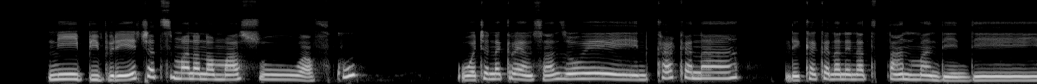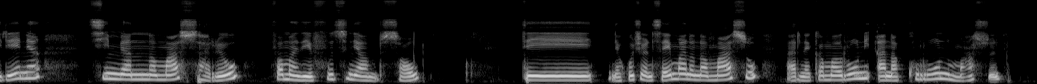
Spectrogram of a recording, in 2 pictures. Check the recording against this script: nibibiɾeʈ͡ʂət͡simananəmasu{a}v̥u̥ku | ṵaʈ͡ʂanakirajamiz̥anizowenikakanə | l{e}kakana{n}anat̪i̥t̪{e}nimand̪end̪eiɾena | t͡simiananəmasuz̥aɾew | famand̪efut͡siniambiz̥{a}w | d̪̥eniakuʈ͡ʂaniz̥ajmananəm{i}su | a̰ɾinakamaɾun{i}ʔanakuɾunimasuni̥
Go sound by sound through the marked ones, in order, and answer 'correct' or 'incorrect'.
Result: correct, correct, correct, incorrect: a, correct, incorrect: a, correct

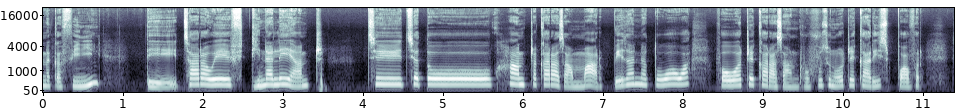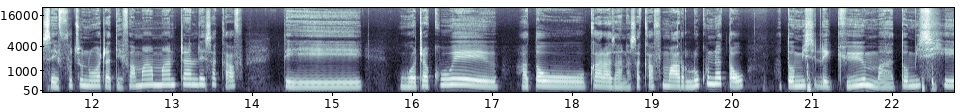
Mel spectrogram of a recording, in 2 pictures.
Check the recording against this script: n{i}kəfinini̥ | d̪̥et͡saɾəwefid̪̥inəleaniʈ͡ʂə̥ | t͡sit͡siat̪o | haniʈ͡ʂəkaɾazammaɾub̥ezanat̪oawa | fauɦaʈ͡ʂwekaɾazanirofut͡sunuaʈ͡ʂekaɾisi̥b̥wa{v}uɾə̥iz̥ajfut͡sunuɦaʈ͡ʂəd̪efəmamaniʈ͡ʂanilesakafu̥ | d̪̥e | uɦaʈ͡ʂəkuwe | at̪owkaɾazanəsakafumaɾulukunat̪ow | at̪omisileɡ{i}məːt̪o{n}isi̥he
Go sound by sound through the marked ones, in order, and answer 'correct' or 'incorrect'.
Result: incorrect: a, correct, incorrect: y, incorrect: m

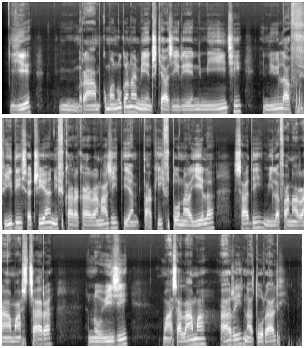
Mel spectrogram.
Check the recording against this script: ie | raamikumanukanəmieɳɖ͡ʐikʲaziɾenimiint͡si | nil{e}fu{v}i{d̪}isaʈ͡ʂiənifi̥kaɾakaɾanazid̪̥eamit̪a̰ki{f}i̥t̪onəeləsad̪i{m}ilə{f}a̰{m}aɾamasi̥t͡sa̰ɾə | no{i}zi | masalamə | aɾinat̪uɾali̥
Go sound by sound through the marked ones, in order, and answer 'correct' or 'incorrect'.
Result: incorrect: a, correct, correct, correct, correct, correct, incorrect: n, correct

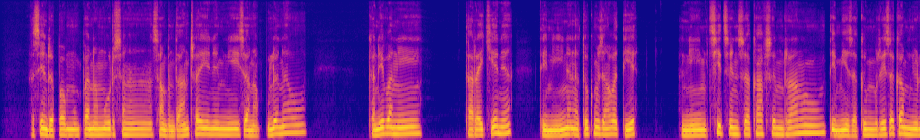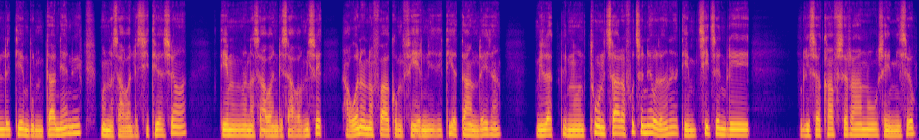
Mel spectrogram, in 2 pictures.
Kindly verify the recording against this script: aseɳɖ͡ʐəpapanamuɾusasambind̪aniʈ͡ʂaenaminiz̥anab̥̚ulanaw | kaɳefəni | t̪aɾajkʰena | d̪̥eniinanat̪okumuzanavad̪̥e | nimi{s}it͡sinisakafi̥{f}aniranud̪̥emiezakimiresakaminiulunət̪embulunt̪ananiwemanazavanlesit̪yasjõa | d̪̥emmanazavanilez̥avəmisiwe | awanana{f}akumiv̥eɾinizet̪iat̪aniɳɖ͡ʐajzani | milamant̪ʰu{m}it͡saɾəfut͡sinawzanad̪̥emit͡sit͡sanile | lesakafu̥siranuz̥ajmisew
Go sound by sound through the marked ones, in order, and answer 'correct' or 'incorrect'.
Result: incorrect: t͡s, incorrect: s, correct, incorrect: n

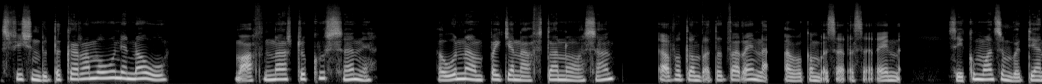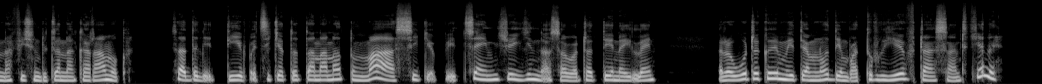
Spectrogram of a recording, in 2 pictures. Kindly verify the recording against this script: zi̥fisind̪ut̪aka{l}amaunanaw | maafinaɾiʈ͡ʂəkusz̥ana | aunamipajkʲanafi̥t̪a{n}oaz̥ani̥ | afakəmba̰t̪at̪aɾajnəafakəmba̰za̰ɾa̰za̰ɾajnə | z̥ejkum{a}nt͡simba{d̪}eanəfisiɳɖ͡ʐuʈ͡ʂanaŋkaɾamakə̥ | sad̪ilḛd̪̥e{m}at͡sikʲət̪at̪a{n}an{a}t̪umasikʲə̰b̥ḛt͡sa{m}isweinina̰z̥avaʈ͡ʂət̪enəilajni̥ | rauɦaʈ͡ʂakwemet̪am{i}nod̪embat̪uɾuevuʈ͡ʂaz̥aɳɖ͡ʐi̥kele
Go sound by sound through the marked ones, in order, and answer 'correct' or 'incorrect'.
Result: incorrect: ɾ, correct, correct, incorrect: t̪, incorrect: b, correct, correct, correct, correct

